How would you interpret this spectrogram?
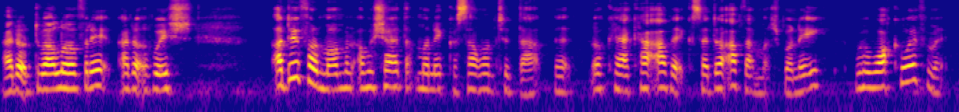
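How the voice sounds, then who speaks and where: A woman in her forties with an English accent carrying a hint of Scouse, chatting through a personal story. Her voice is warm and mellow, at a middle pitch. She rambles and corrects herself as she talks, with faint hiss behind her. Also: steady tone, a little fast. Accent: English with a touch of Scouse. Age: 40s. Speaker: vlogger. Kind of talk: casual storytelling to the camera.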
